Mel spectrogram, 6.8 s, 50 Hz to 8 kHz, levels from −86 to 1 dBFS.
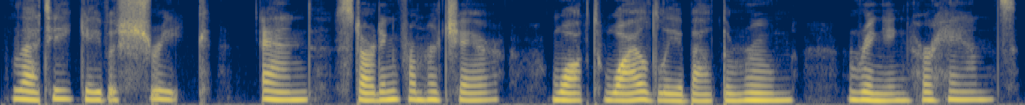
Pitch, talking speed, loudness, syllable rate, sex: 210 Hz, 150 wpm, -16 LUFS, 4.1 syllables/s, female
